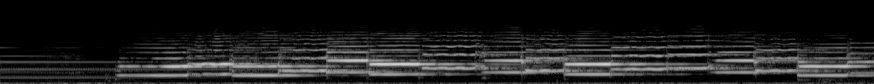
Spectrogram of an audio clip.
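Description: English horn playing a quick, flowing melody of short stepping notes. It enters about a second in, after a quiet, fading held sound.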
